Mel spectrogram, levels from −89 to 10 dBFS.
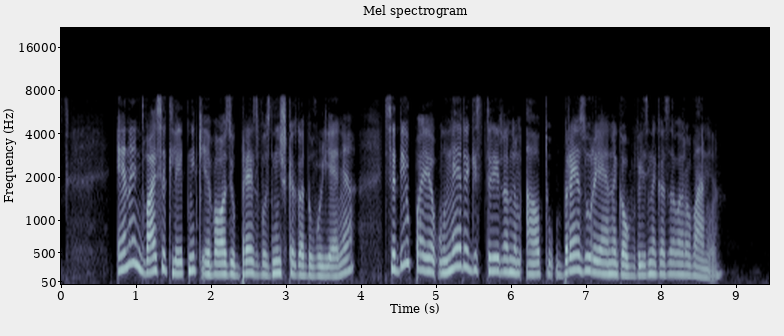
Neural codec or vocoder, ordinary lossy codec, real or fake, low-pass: codec, 16 kHz, 2 kbps, FreqCodec, larger model; none; fake; 7.2 kHz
